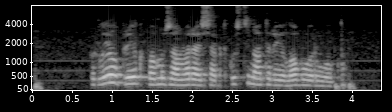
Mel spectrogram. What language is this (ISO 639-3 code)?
lav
